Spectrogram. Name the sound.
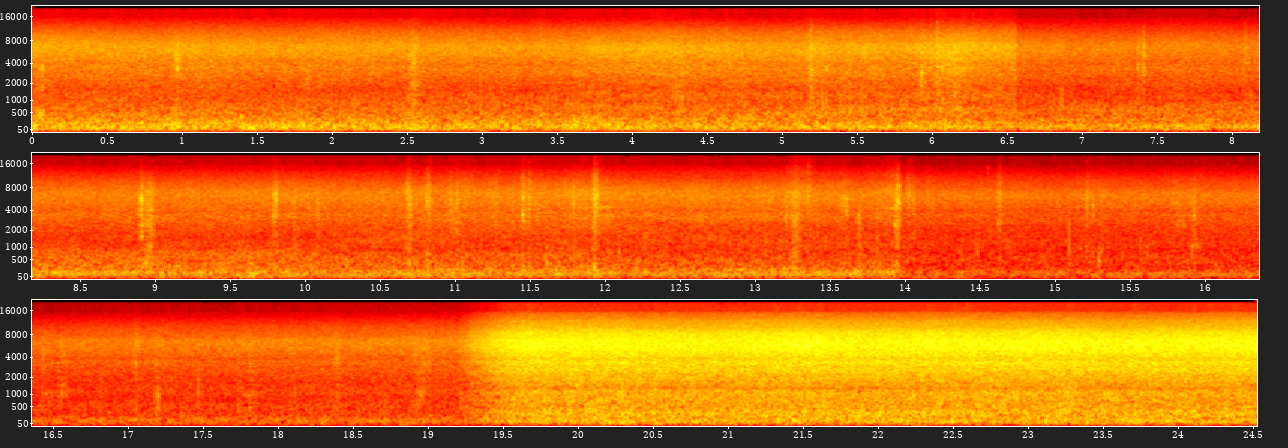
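waterfall and river in spring runoff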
